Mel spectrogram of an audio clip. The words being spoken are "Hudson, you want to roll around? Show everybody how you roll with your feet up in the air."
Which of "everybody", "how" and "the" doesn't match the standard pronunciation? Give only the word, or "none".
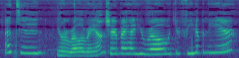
everybody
